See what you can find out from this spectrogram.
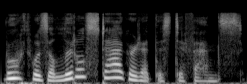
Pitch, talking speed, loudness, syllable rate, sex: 225 Hz, 195 wpm, -17 LUFS, 5.5 syllables/s, female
